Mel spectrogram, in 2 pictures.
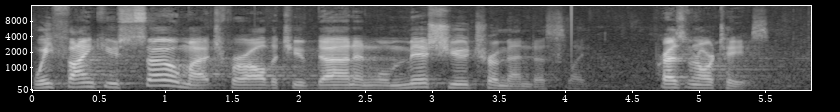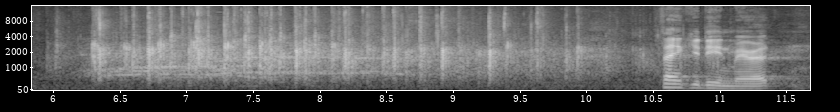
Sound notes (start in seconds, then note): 7.7 applause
